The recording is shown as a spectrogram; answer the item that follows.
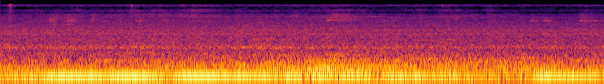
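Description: A steady low rumble, swelling a little through the middle and easing near the end.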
